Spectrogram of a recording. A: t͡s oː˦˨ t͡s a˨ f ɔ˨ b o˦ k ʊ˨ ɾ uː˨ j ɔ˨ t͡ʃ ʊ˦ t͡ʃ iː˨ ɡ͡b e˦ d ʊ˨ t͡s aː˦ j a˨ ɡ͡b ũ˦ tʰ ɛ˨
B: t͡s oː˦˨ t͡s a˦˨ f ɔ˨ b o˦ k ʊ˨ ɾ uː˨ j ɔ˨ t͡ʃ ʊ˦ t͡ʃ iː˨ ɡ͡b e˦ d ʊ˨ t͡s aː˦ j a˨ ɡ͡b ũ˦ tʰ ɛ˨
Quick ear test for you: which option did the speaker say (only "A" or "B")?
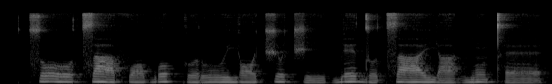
B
